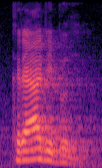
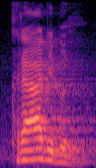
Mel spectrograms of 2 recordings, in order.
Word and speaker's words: credible: So the first cry is stressed when you are speaking this word. Cry is stressed, D and bull are unstressed. So how do you speak it?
